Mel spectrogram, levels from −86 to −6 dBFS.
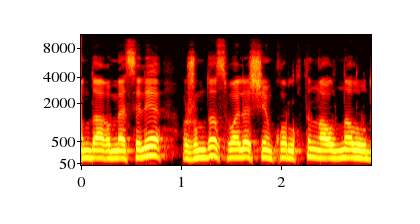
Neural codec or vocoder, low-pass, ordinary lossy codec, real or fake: none; 9.9 kHz; none; real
